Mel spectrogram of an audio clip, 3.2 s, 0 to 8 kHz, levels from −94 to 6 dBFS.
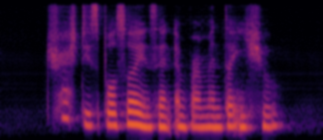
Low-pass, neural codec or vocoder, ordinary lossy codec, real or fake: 7.2 kHz; codec, 24 kHz, 0.9 kbps, DualCodec; none; fake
